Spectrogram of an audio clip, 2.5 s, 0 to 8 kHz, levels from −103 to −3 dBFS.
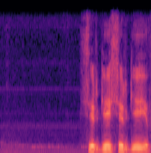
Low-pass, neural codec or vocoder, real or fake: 7.2 kHz; none; real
